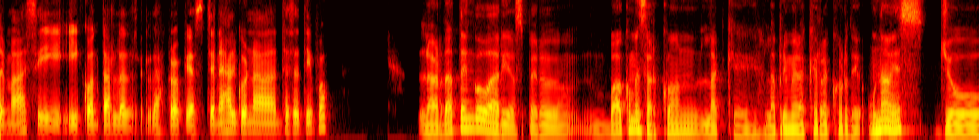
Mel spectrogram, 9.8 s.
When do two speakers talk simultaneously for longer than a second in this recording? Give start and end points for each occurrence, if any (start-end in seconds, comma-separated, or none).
none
